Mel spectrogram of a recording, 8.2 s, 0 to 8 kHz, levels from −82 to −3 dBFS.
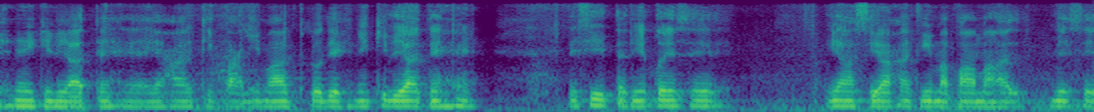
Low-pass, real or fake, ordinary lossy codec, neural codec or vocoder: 7.2 kHz; fake; none; codec, 16 kHz in and 24 kHz out, 1.1 kbps, FireRedTTS-2 codec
